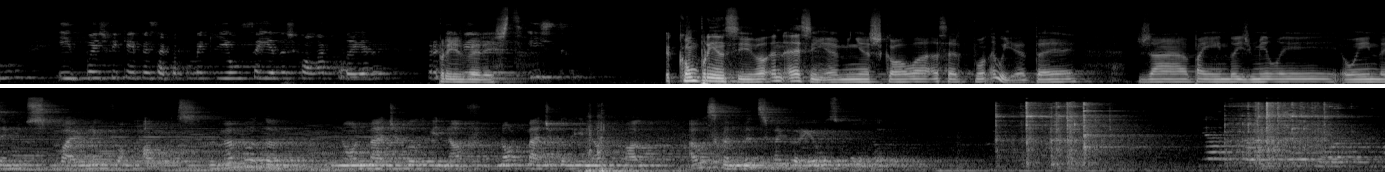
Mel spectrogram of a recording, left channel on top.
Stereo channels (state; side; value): different; both; correlation 0.00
